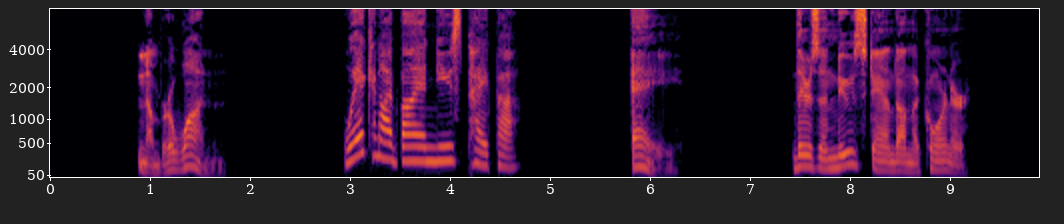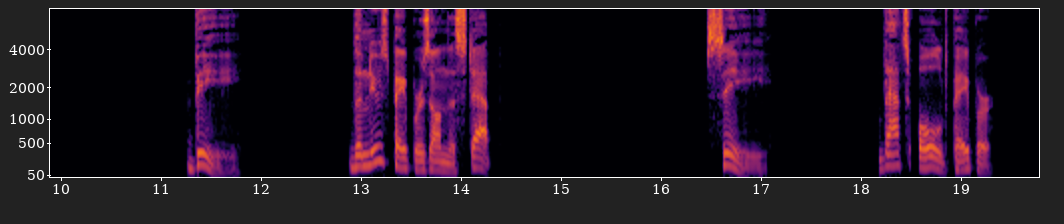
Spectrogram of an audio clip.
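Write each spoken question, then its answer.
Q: Where can I buy a newspaper?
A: A: There's a newsstand on the corner.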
